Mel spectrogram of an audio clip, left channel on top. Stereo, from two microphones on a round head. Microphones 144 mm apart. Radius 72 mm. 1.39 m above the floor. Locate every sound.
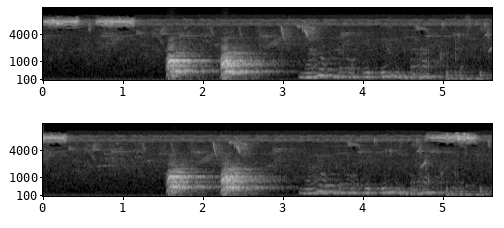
1.5 s a dog barking: 45° left (ahead or behind), 5.5 m
3.2 s a woman speaking: 75° left (ahead or behind), 3.5 m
